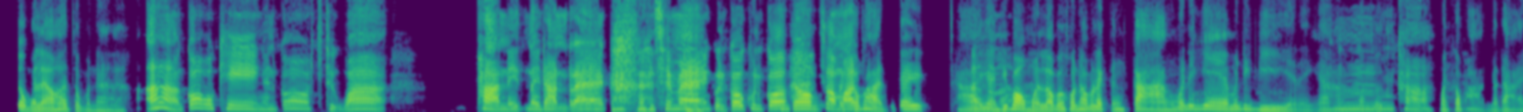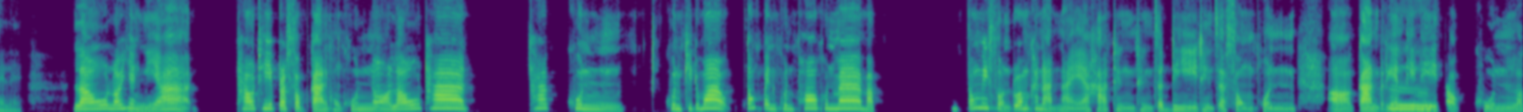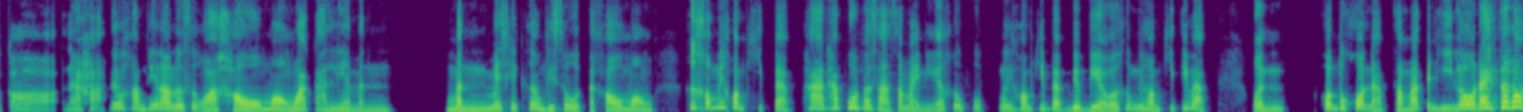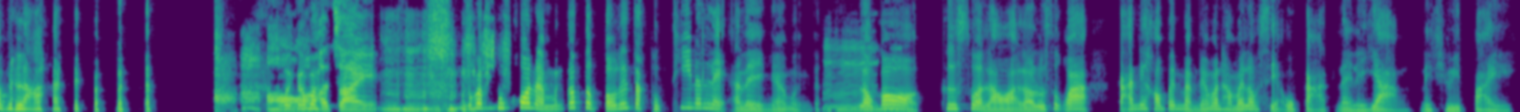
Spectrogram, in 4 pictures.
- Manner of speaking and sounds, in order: chuckle; other noise; tsk; laughing while speaking: "ได้ตลอดเวลา อะไรแบบนั้นน่ะ"; laughing while speaking: "อ๋อ"; chuckle
- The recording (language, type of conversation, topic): Thai, podcast, มุมมองของพ่อแม่ส่งผลต่อการเรียนของคุณอย่างไรบ้าง?
- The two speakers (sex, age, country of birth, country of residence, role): female, 30-34, Thailand, Thailand, guest; female, 40-44, Thailand, Greece, host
